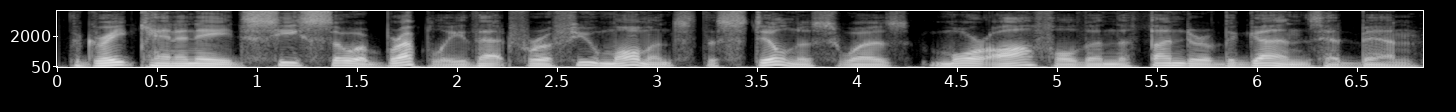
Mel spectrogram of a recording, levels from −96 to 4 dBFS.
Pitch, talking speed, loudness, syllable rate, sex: 105 Hz, 210 wpm, -20 LUFS, 5.1 syllables/s, male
